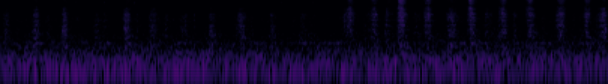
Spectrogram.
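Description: Paintbrush dabbing and stroking on a stretched canvas: a run of short, irregular scratchy ticks that come thicker in the second half, over a low steady hum.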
